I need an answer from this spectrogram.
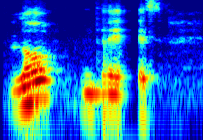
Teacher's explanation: no son 3 sílabas, son 2 sílabas, Lourdes, porque la O y la U es un diptongo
